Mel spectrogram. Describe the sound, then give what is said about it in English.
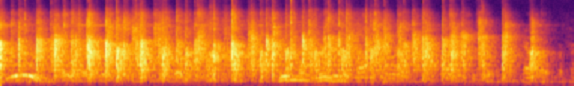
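An audience gives a warm round of applause to welcome guests after their introduction, steady for several seconds, dense overlapping claps with a few voices rising through it, then the clapping thins out and fades near the end. “Let's please give them a warm round of applause.”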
